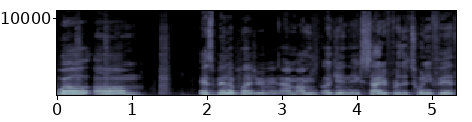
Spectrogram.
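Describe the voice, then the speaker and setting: A man with fairly low pitch has an ordinary speaking voice. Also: ordinary pitch variation, fairly slow pace. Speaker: podcast host. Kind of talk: casual chat. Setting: studio.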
